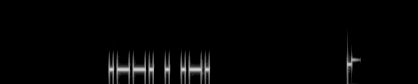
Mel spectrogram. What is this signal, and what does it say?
Morse code, heard as a keyed tone, about 30 wpm, 700 Hz. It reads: PER
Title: Top Three Letter Combinations in Words 30wpm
